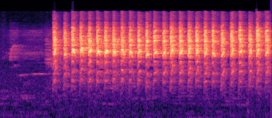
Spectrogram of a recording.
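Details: Eurasian tree sparrow fighting: a faint thin note, then an abrupt onset of fast, evenly repeated harsh high chirps that continue steadily without a break.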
